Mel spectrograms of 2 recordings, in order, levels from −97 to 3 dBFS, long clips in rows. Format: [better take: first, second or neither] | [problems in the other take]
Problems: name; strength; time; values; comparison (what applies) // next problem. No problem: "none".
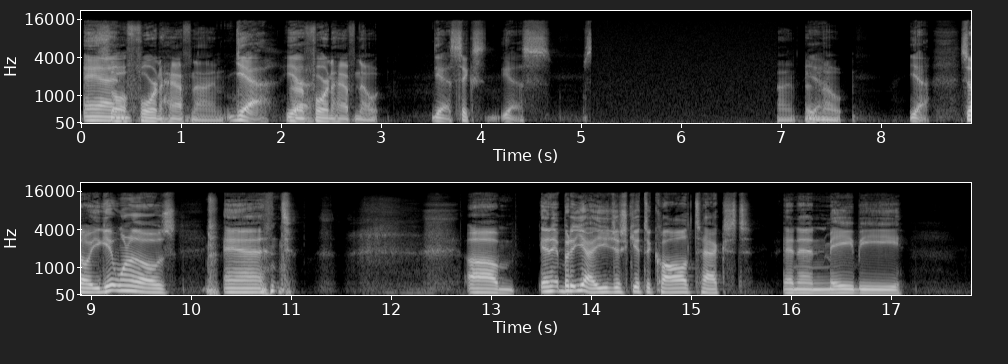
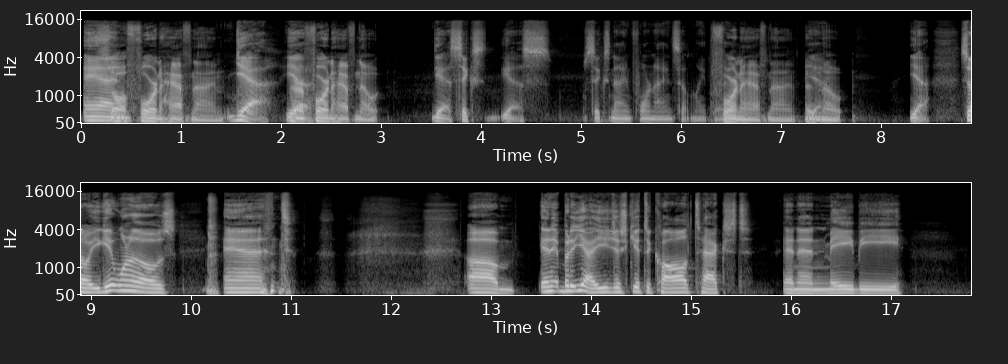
second | audio cutting out; at 5 s for 2 s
